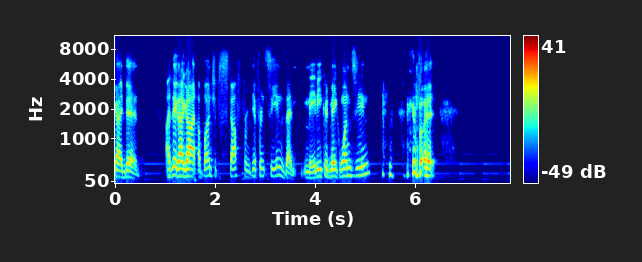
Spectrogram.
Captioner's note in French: rire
